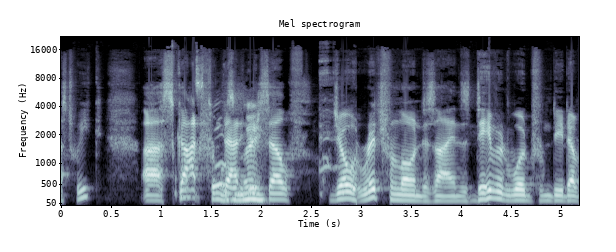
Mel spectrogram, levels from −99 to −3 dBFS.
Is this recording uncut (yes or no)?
no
